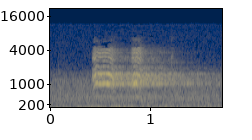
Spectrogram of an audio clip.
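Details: Ringed white-tailed eagle calling from a tree at the Nova winter feeding ground in Estonia on 20 January 2013, mid-afternoon: two short, harsh, harmonic yelps in quick succession, with a quiet background.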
